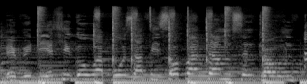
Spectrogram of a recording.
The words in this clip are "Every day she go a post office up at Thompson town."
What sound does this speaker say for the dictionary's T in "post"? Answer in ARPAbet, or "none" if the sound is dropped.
none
